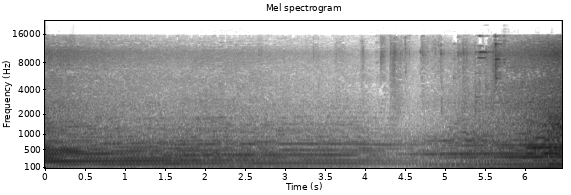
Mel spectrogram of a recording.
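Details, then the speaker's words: Honda Scoopy eSP bored up to 130cc, engine internals modified, throttle body fitted, after build: small single revs smoothly, drops back, picks up evenly, no knocks or rattles; normal running. "Nah, ini kita langsung coba starter aja ya guys. Dan bisa dilihat sendiri starternya pun enteng."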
